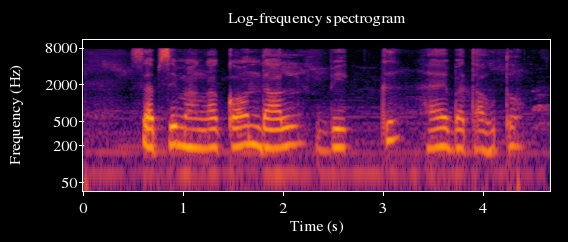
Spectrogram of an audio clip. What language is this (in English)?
Magahi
